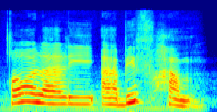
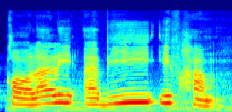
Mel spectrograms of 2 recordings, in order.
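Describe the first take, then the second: First: The words run together without the extra vowel. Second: An extra vowel is pronounced before 'fham'. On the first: The speaker calls it right. "langsung disambung ke huruf berikutnya" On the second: The speaker calls it wrong. "tidak dibaca demikian"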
